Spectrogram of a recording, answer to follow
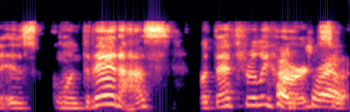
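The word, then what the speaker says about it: Contreras: gosh hi thank you uh well the correct pronunciation is contas but that's really hard so we'll make so we'll make it contrarious so so good evening cat ladies for Kamala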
